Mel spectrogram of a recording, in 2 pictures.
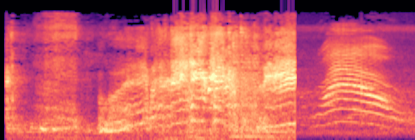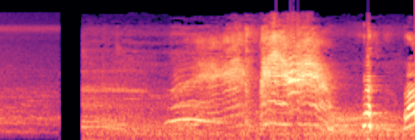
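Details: Timid orange domestic cats in a compilation; loud harsh caterwauling yowls, then a clear series of stacked wavering meows, then more strained yowling, with a person speaking briefly.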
